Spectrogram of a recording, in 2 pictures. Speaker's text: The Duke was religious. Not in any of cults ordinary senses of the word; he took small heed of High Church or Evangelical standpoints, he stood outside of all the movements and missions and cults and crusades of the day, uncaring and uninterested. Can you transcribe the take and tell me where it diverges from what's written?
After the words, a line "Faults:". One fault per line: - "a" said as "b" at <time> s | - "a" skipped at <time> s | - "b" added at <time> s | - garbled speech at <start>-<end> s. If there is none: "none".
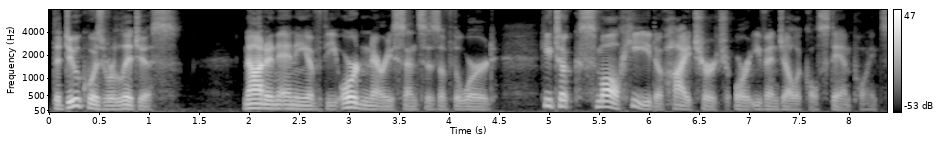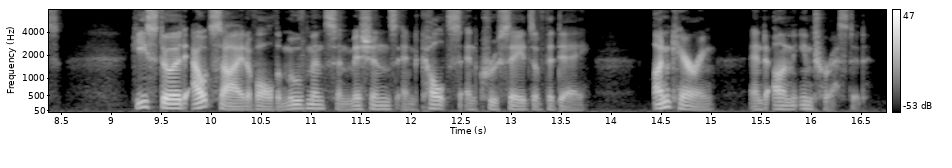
The Duke was religious. Not in any of the ordinary senses of the word; he took small heed of High Church or Evangelical standpoints, he stood outside of all the movements and missions and cults and crusades of the day, uncaring and uninterested.
Faults:
- "cults" said as "the" at 2.7 s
